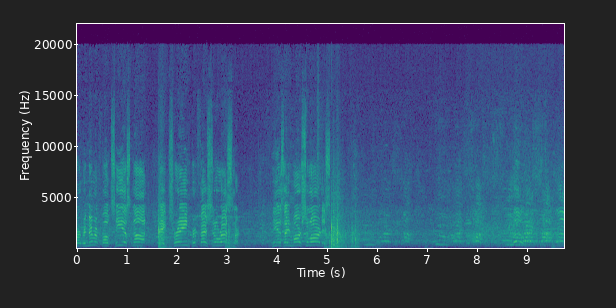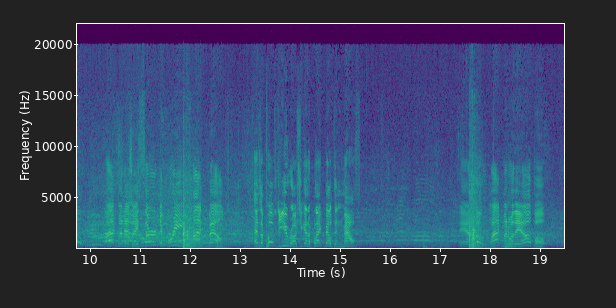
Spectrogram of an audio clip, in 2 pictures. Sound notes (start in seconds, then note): 7.2 crowd chanting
